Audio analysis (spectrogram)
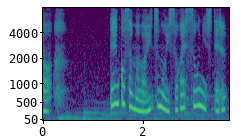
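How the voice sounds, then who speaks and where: Super high little fox spirit girl, sweet n naive, real bouncy voice, visual novel, music behind. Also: warm tone. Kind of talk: Japanese visual novel voice acting.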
